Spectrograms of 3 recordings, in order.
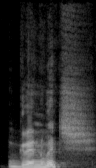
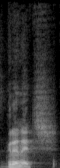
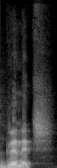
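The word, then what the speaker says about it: Greenwich: uh London uh uh greenwitch or Royal Observatory okay there's a place called as greenich you write as green witch you pronounce as Grenich green wit you pronounce as grinich okay it is through London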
